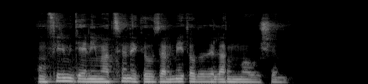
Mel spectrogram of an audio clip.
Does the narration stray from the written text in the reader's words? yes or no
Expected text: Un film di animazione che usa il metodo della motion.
no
